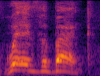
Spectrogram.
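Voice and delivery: ordinary talk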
